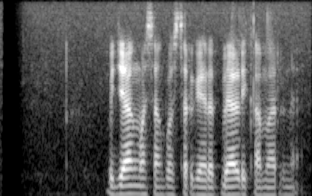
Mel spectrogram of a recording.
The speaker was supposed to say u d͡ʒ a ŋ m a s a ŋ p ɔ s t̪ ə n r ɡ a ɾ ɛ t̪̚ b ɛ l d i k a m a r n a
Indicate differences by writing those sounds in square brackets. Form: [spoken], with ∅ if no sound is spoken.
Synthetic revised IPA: u d͡ʒ a ŋ m a s a ŋ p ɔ s t̪ ə [∅] r ɡ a ɾ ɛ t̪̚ b ɛ l d i k a m a r n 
